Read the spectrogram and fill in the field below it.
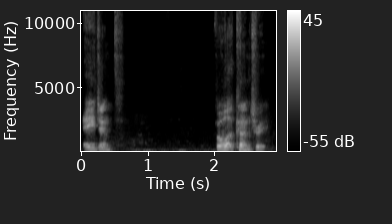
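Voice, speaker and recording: A young man playing a flippant, skeptical gentleman in a 1930s radio thriller, wry and theatrical. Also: a little high, fairly even intonation, slow. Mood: amused, skeptical. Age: young adult. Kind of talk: 1930s radio play acting.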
